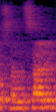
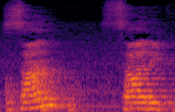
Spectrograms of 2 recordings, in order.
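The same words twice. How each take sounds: First: संसारिक with a short सं; wrong pronunciation. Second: Slow, soft सांसारिक with long सां; slow careful pronunciation. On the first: Teacher showing the hasty wrong form संसारिक. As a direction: clip the vowel: संसारिक. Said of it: "बोलने में ही सांसारिक होता है". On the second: Teacher stressing the long vowel for students. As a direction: stretch the आ in सांसारिक. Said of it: "आ की मात्रा आती है". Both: Shown as a demonstration.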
